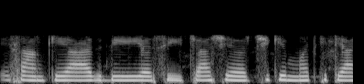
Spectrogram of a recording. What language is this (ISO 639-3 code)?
mar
